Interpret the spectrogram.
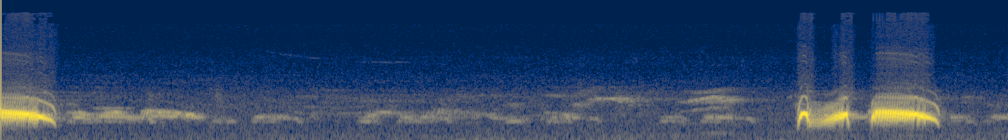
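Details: Spotted dove cooing to provoke competing males: one strong mellow coo opens, faint soft murmurs follow, then after a pause two clipped notes and a full rolling coo that slides downward.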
